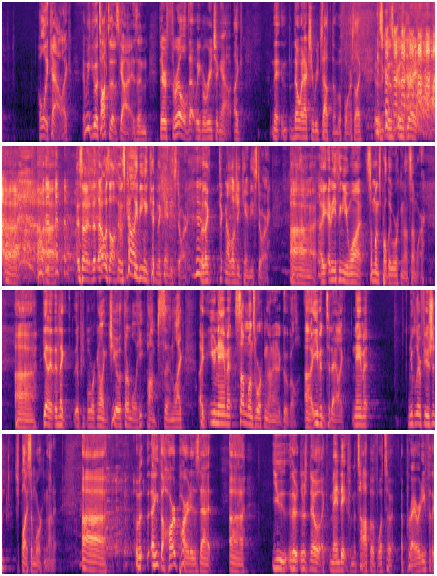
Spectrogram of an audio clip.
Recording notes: This conversation was recorded live at Powerhouse’s headquarters in Oakland, California.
